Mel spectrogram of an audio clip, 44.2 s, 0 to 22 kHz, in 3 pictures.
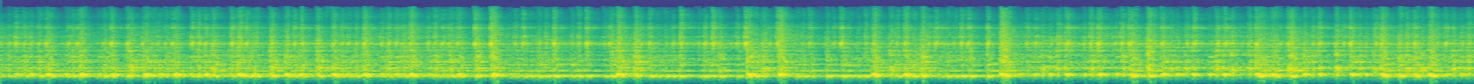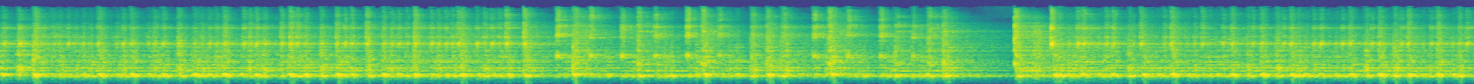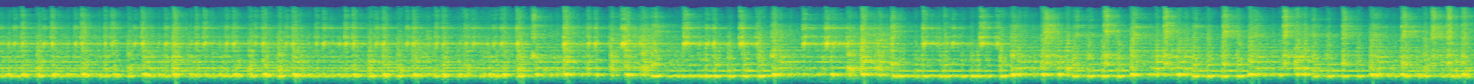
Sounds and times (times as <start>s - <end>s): Wood block: 0.0s - 44.2s.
